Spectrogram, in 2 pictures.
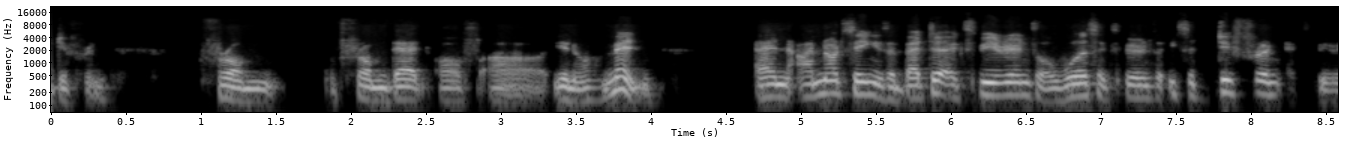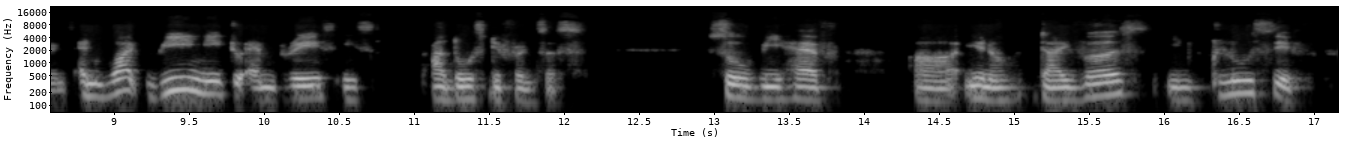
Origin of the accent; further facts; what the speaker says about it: Singapore; as a Singaporean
